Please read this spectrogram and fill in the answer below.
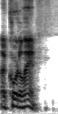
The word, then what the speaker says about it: Coeur d'Alene: Coeur d'Alene.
